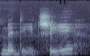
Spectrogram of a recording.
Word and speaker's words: Medici: ones uh is the medici family also heard it pronounced medici i think it probably depends on your accent and which language you're speaking but the medici family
